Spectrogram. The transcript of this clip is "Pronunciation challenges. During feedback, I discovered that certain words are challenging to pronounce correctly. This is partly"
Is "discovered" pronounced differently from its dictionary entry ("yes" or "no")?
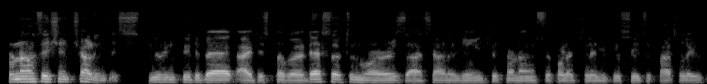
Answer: no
